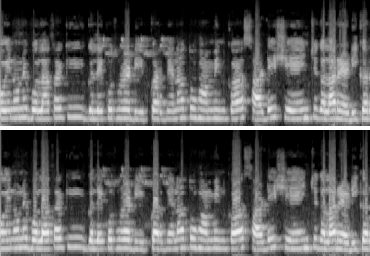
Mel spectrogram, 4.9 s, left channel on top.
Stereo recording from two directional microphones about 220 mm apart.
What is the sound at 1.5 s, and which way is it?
A woman's voice, 30° left (ahead or behind).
